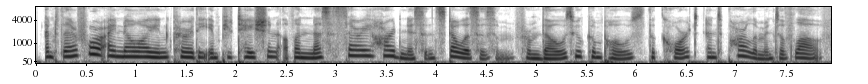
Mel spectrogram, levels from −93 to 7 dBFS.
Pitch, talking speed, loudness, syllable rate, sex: 215 Hz, 175 wpm, -16 LUFS, 5.4 syllables/s, female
